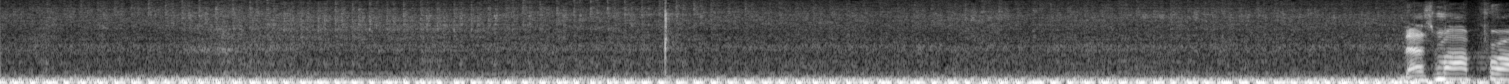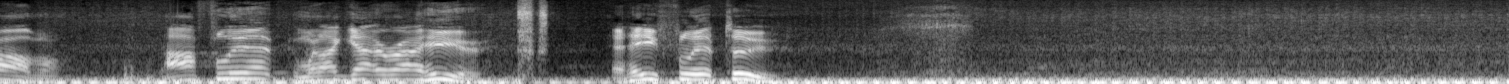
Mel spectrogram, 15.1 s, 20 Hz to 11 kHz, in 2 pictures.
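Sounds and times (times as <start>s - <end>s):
atv engine idling: 0.0s - 15.0s
sharp click: 10.1s - 10.4s.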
